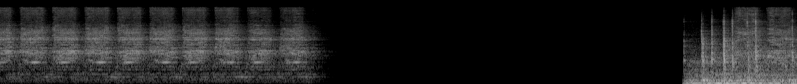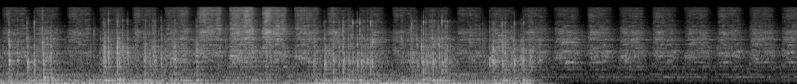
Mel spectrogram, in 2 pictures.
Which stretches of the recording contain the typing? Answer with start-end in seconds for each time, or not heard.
6.8-13.3.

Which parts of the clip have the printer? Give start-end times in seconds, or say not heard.
0.0-3.1, 7.3-15.8.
